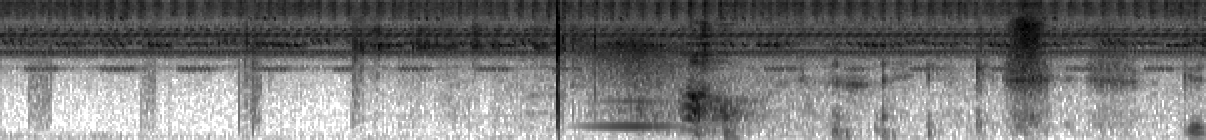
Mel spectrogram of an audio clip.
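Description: Crickets chirping steadily in a regular rhythm, broken about three seconds in by the single sharp crack of an air rifle shot at a rat. A short, muffled rustling noise follows the shot.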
